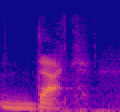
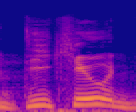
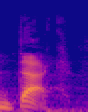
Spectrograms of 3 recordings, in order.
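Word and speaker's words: deque: called a deck right and again this is pronounced deck it's spelled d e qu e so it's not a it's not a DQ DQ would be D and then the full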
